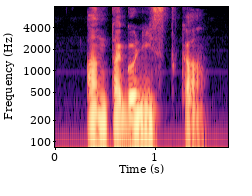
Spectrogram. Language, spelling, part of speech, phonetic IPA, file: Polish, antagonistka, noun, [ˌãntaɡɔ̃ˈɲistka], Pl-antagonistka.ogg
